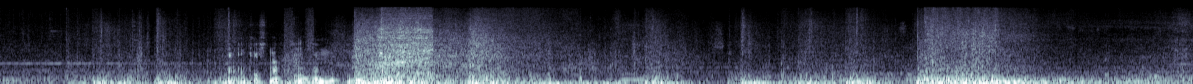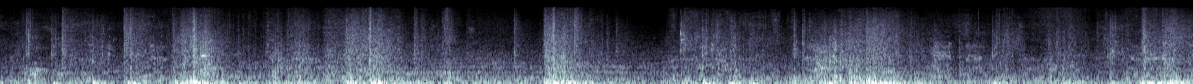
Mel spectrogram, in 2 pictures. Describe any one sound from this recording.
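Spells and explosions crackle and boom in a game, fast and dense.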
